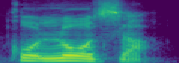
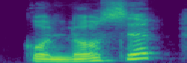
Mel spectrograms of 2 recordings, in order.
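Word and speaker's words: Kolosser: Lo vamos a leer como colosa. Colosa con una eh a al final una a centralizada, colosa. Eso sería eh con la pronunciación de alemán estándar, porque si lo leemos como e r al final y decimos algo como coloser, coloser sería más acento austríaco, ¿verdad?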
